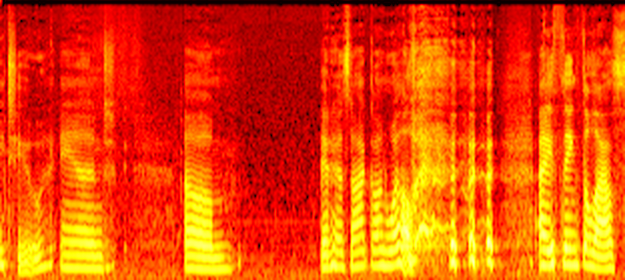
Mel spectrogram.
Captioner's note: laughs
